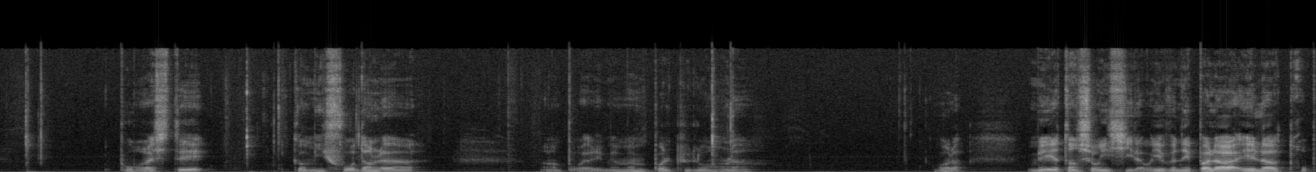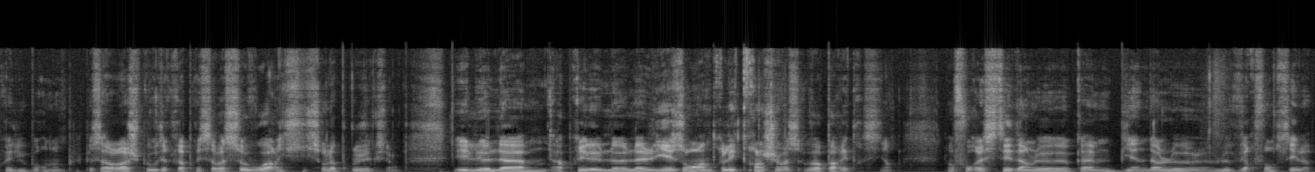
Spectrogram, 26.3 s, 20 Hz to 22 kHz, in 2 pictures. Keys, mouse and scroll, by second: 0.2 g, 2.8-5.8 shift+middle drag, 7.1 s, 13.8 drag, 17.5 s, 20.9 g.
